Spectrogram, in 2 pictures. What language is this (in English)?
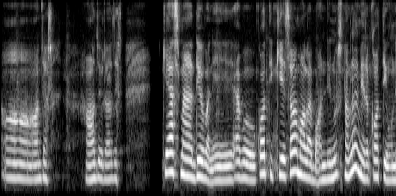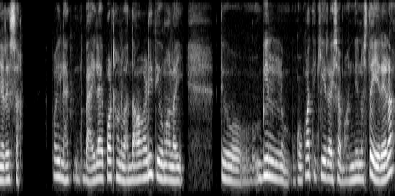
Nepali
